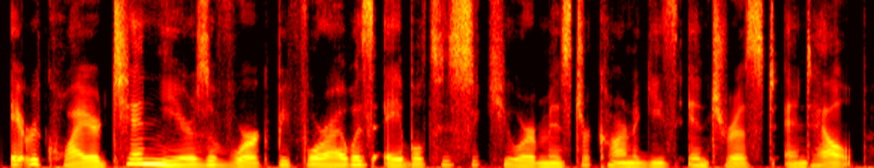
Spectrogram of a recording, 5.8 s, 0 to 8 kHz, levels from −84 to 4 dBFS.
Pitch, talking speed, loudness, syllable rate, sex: 160 Hz, 175 wpm, -20 LUFS, 5.1 syllables/s, female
